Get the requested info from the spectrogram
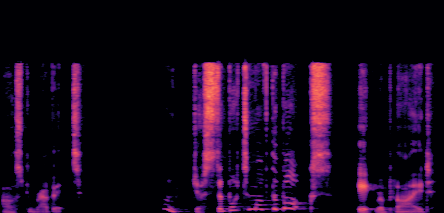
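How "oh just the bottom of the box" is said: very high, quick creature voice; offhand creature. Acted. Creature tells Rabbit what it stands on, quick high voice. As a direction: toss it off fast and high.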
